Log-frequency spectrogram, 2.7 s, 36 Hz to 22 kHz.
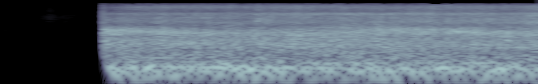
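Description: Loud, continuous traffic noise from the A47 motorway in Rive-de-Gier in the Loire starts abruptly after a moment of silence, a dense roar of passing vehicles 20 metres from residents' windows, reaching up to 95 decibels, with no voices.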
